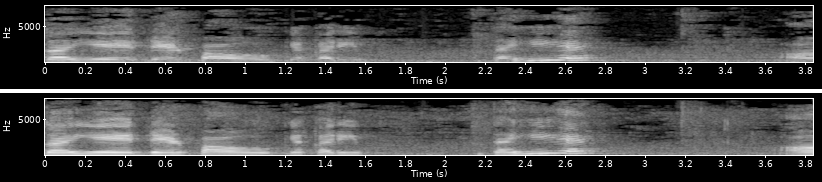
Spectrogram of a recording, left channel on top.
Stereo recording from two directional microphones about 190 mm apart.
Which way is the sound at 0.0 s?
55° right (ahead or behind).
